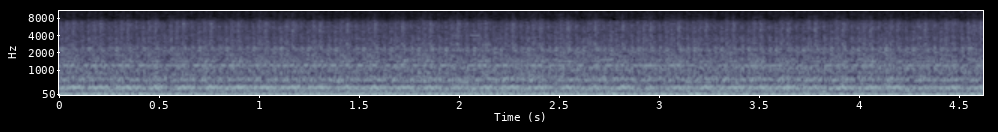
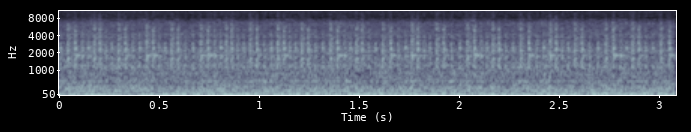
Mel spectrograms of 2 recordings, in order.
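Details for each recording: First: Maruti Suzuki Eeco petrol with company-fitted CNG after replacing faulty MAP sensor (code P0108): smooth, even idle hum, steady low rumble, no stumbles; earlier jerking and whole-engine vibration gone. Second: Maruti Suzuki Eeco petrol with company-fitted CNG at idle, ignition on, check engine light lit: uneven shaky idle, lumpy low pulse, clatter on top, whole engine vibrating; misfire traced to faulty MAP sensor, code P0108.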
